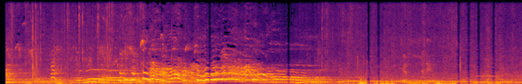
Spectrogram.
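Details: Chinese wolves at Tennoji Zoo howling together: several long, wavering, tonal voices overlap and rise and fall in pitch, then one steady lower howl carries on while others fade.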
